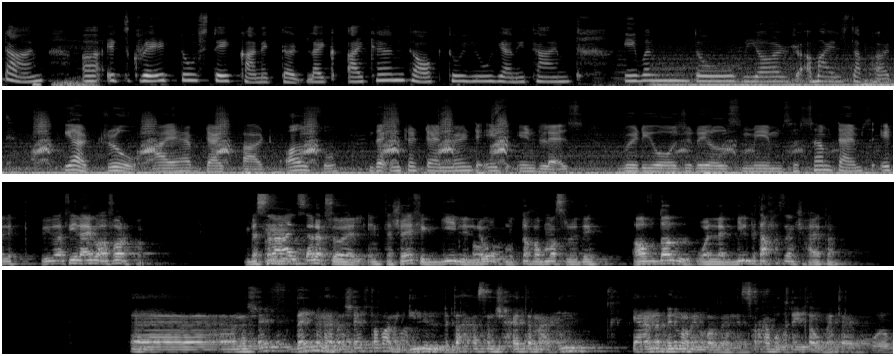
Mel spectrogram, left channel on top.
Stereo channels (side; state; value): both; different; correlation -0.01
